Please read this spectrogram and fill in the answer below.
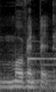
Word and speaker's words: Mövenpick: "Mövenpick"; tôi vừa mới học được rằng phải phát âm như vậy mới đúng nhỉ?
